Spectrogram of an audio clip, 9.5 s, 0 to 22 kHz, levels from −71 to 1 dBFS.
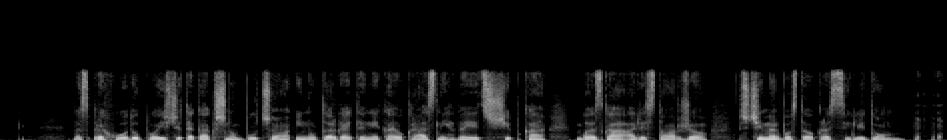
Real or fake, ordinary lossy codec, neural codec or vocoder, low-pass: fake; none; codec, 24 kHz, 3 kbps, HILCodec; 10.8 kHz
